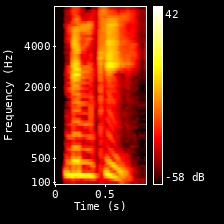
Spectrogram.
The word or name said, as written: निमकी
